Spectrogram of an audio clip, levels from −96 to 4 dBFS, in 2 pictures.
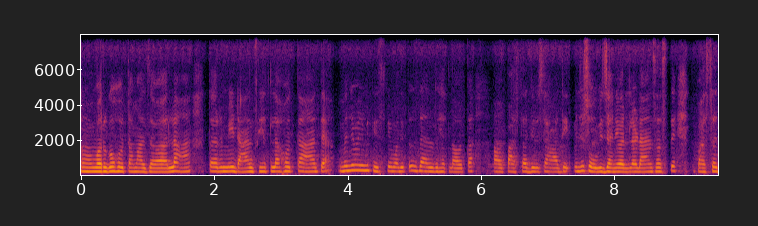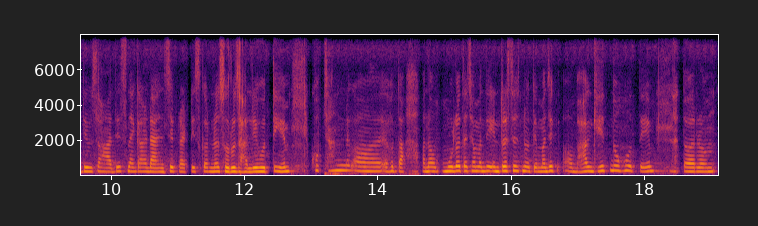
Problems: constant background noise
